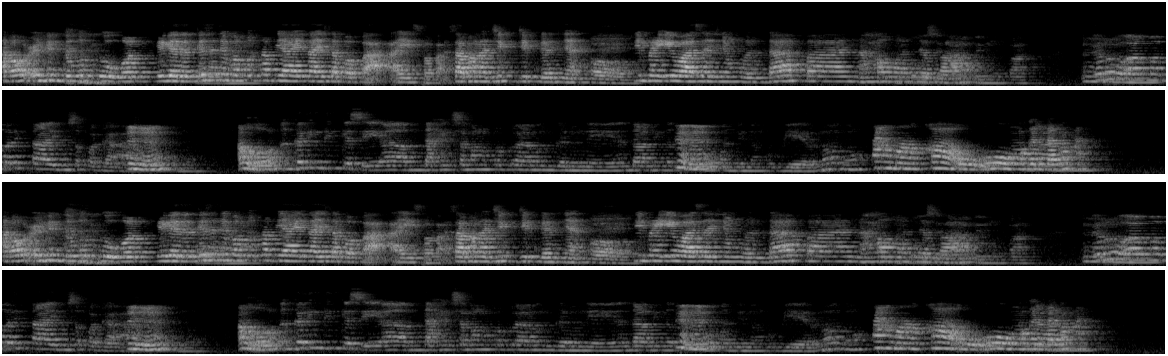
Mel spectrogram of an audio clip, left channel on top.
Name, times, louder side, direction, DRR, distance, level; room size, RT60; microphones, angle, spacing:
voice 1, 0.0-0.7 1.0-5.9 6.3-9.7 10.8-11.2 12.9-13.2 14.0-14.4 18.4-18.7 20.3-22.5, left 1 dB, 35° left, -6 dB, 0.8 m, -27 dB
voice 2, 0.6-1.1 1.9-2.5 5.9-6.4 8.5-10.2 10.9-13.6 14.1-20.2 21.8-22.5, equal, 10° right, -9 dB, 0.7 m, -37 dB
2.2 x 2.1 x 3.1 m, 0.76 s
head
